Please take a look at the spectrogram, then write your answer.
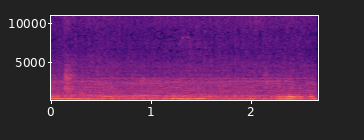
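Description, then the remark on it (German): A dense, continuous buzz of many swarming honeybees, a steady droning hum with slight wavering pitch and no voices. “Das sind schwärmende Bienen.”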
